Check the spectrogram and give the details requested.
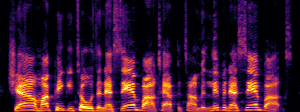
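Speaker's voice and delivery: loud, punchy sass; excited. Real, not acted. Hyping her joke to the live viewers, loud and sassy. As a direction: belt it out to the viewers.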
